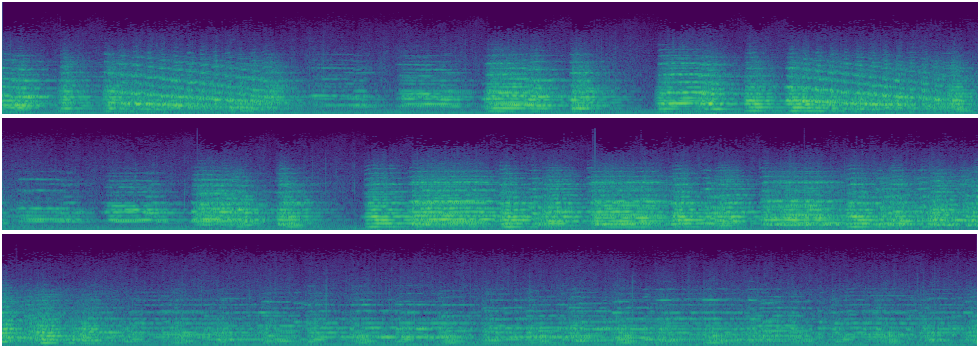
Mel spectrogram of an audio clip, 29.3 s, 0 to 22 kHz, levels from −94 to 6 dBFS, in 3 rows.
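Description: Brief skips occur at 11.71, 15.69, 19.67, 23.64 and 27.62 s, each losing about 20 ms with abrupt joins. The steady 4 s spacing points to audio likely missing between chunks.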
